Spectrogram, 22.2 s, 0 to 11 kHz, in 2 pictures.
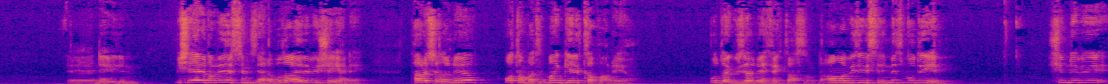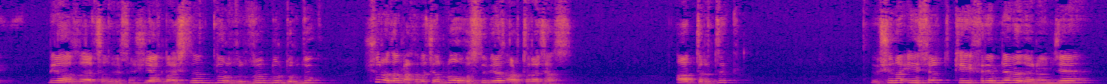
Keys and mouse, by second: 10.0-11.2 drag.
